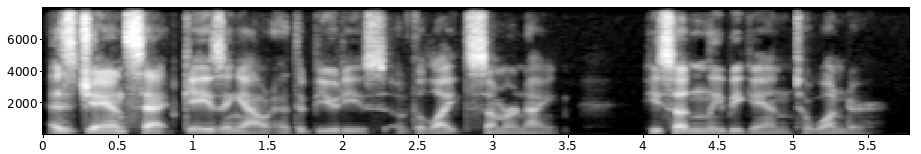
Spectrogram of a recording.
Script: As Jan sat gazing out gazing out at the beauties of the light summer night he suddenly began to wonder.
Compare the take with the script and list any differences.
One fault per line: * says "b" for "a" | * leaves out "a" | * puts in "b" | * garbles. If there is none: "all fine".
* leaves out "gazing out"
